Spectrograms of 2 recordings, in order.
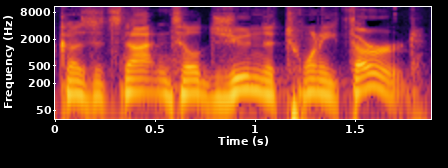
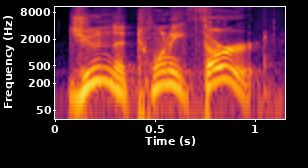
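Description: First: Said in the usual way. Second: June the twenty-third said higher with a falling end; emphatic repeat. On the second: Real, not acted. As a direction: hit June to drive the date home.

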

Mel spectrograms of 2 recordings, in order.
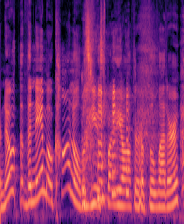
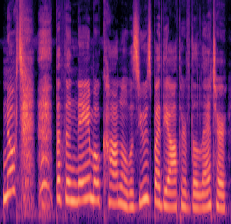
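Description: First: Said in the usual way. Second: Put-on Irish accent carried over into a note; attempted Irish accent, deliberate reading; mistaken Irish accent. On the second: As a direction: read the note in an Irish lilt. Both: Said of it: "we're not in the letter anymore".

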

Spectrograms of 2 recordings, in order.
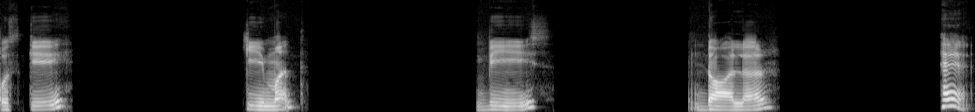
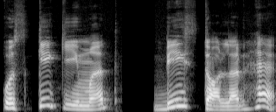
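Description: First: Word by word, long silences between; slow repeat. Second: Said in the usual way. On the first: Shown as a demonstration. Teacher models the twenty dollar answer, slowly. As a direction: say each word separately and slowly. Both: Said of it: "I'll say it again slowly".

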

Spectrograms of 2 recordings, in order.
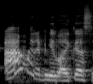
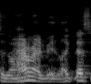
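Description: First: Brighter and louder, bold; one way. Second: Lower, darker contrasting voice; another way. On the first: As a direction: push it up bright and loud. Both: Shown as a demonstration. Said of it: "[name] is just like".

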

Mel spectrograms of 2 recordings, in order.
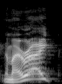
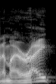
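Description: First: Pitched high, rousing cheer; rising rallying call. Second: Said in the usual way. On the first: Pretend. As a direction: whip the gang into a cheer. Rising repeated rallying question.

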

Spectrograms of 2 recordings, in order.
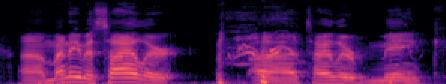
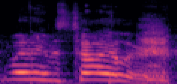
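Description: First: Slowed, careful self-introduction; carefully announced name; slow deliberate intro. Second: Higher, hammed-up redo of his own introduction; mock own intro. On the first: Real, not acted. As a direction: spell out your own name slowly, as if unsure. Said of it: "Why'd you say it like that?". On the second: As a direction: say your name like the game show kid. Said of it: "in the exact same cadence".

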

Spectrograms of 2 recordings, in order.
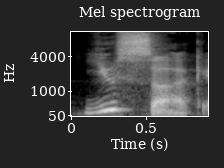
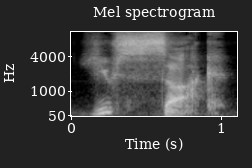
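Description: First: Higher, wounded echo of the insult; hammed-up sad comeback; mock hurt echo. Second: Flat, dismissive jab; curt mock insult; glaring put-down. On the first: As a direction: throw it back, pretending to be hurt. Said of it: "the girl gets really sad and goes". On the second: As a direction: sneer it at a passing girl. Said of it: "Kathy just glares at her and says".

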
